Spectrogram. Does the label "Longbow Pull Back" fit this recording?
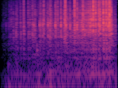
Yes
